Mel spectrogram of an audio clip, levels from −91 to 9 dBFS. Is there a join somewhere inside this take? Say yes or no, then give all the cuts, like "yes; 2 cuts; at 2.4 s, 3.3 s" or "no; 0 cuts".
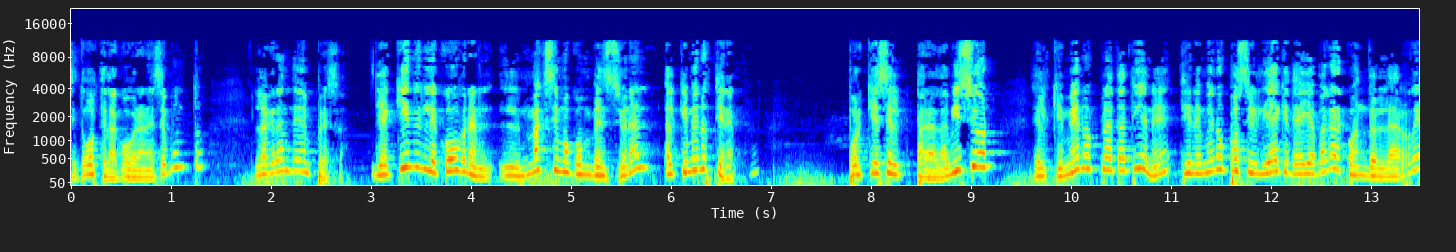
no; 0 cuts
